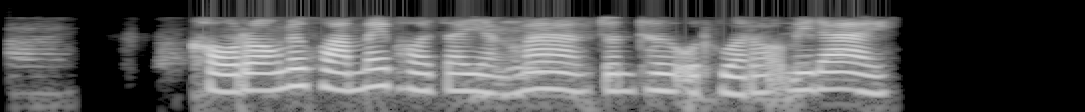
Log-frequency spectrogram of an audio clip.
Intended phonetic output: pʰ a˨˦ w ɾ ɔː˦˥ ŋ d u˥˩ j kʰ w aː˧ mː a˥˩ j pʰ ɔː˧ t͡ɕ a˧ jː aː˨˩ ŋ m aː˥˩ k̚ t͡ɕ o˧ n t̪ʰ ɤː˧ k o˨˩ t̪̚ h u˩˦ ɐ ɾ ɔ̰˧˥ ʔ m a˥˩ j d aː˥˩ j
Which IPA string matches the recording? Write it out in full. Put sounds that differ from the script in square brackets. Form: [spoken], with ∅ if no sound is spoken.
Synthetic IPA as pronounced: [kʰ] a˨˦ w ɾ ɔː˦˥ ŋ d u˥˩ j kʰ w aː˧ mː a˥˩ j pʰ ɔː˧ t͡ɕ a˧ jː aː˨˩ ŋ m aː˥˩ k̚ t͡ɕ o˧ n t̪ʰ ɤː˧ [ʔ] o˨˩ t̪̚ h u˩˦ ɐ ɾ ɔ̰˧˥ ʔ m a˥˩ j d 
